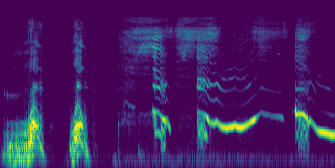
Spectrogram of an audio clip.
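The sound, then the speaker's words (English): A man imitates a dog: two quick, sharp barks, then a run of high, wavering whines and yelps, with no other talking. “has some pretty awesome dog impressions in his toolkit.”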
